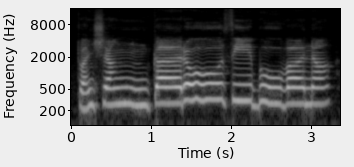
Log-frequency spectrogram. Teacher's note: तालव्य श है, तालु से हमें उच्चारण करना है।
